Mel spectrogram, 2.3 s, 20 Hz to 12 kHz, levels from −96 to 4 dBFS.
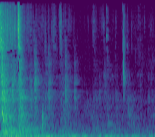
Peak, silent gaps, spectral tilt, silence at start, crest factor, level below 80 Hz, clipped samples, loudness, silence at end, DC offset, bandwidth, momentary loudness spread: -4 dBFS; none; -1.5 dB/octave; 0 s; 30 dB; -48 dBFS; under 0.1%; -27 LUFS; 0.05 s; under 0.1%; 11.5 kHz; 25 LU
